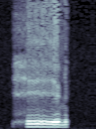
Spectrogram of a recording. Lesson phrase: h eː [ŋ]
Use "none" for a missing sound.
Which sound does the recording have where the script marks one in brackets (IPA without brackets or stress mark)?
ɳ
